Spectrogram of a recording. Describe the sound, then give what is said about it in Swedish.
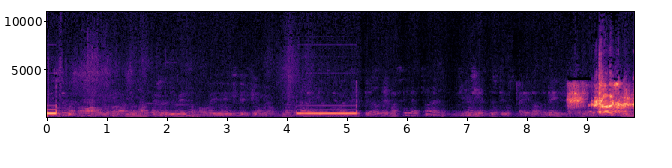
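An outgoing phone call rings while waiting for an answer: one steady ringback tone sounds for about a second partway through, amid ongoing talk. “Vi ska se om han svarar nu.”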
